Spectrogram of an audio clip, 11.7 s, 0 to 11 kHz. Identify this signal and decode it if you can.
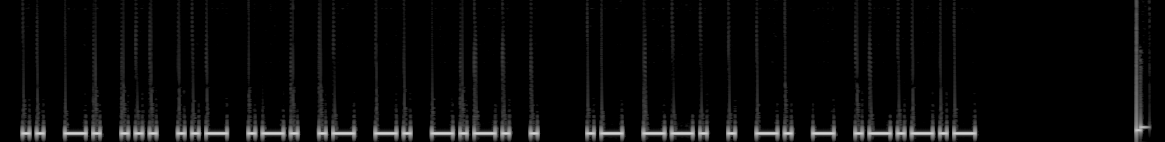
Morse code, heard as a keyed tone, about 17 wpm, 700 Hz. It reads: INSURANCE AGENT.
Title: Sentences from Top 1600 Words 17wpm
